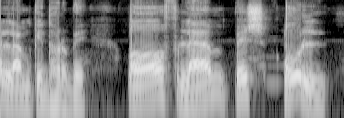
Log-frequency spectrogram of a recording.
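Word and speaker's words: قُلْ: কফ লাম পেশ কুল কফ হরফ জিহ্বার গোড়া তার বরাবর উপরের তালুর সঙ্গে লাগাইয়া উচ্চারণ করে পড়তে হবে এই কফ জজমালা লামকে ধরবে কফ লাম পেশ কুল হা পেশ হু ওয়াও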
